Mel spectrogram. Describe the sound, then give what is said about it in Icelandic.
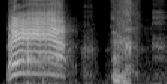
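A person imitates a goat with a loud, wavering, strained bleat lasting nearly a second, followed by a softer second vocal burst after a brief pause. “Ég sagðist til að ríða geit út af því að Það gefur svona hljóð frá sér”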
